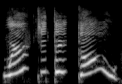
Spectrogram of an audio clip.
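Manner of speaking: high, loud, bewildered question; incredulous high cry; baffled disbelief. Real, not acted. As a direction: ask it still stunned. Disbelief after the reveal.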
